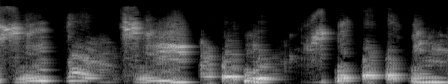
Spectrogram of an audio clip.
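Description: Metallic synth bass from a voice sample resynthesized in Harmor and run through Corpus's tube resonator. It plays a run of about six short notes with heavy distortion, which is a little bit too much distortion.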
